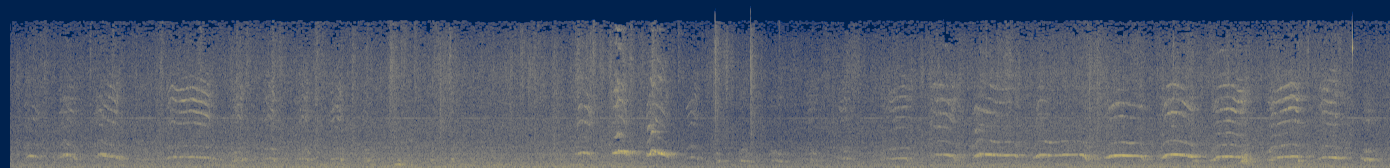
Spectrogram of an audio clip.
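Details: Labrador Retriever puppies whimpering and yipping in a chorus of short high arched cries, several overlapping, quieter early then denser in the second half.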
